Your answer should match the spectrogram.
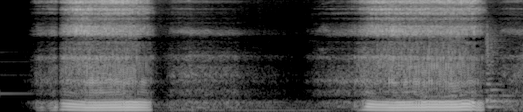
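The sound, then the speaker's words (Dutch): Two loud, rumbling snores, each lasting over a second, separated by a quieter breathing pause, with a harsh rasping texture and no talking, from a person snoring at night. “In deze podcast gaan we het dus hebben over snurken een van de meest voorkomende ongemakken s'nachts.”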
